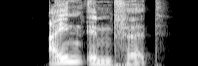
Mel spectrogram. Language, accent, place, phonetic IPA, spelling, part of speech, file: German, Germany, Berlin, [ˈaɪ̯nˌʔɪmp͡fət], einimpfet, verb, De-einimpfet.ogg
- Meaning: second-person plural dependent subjunctive I of einimpfen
